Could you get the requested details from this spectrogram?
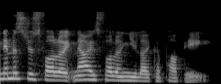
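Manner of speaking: ordinary talk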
